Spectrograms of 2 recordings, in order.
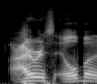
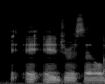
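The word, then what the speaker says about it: Idris Elba: And Iris Ela, is that how you say his name? Idris Ela.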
